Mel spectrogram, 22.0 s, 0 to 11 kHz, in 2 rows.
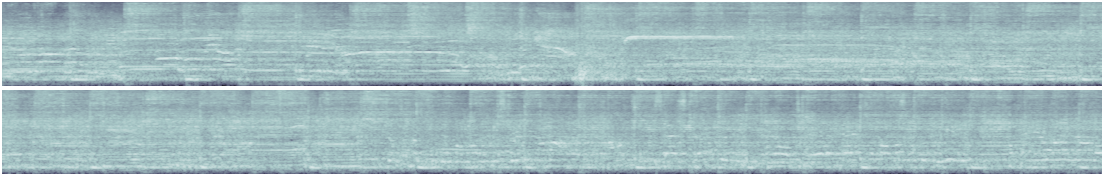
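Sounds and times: man singing: 0:00.0 - 0:05.8, 0:14.6 - 0:22.0
hard rock band playing live: 0:00.0 - 0:22.0
stadium crowd: 0:00.0 - 0:22.0.

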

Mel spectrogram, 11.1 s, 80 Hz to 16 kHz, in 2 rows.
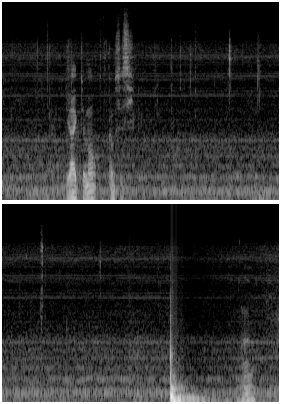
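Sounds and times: loud low thud: 0:08.9 - 0:10.1.

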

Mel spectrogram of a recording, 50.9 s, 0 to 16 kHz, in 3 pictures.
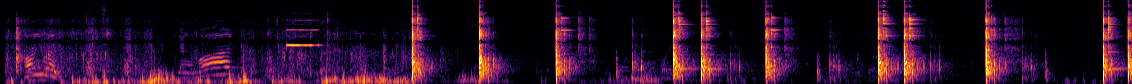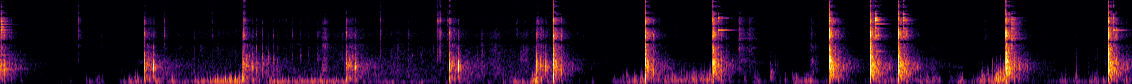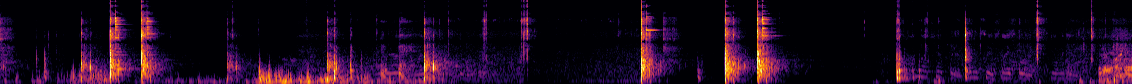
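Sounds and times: pistol shots: 0:06.2 - 0:06.6, 0:07.2 - 0:07.6, 0:08.3 - 0:08.8, 0:10.0 - 0:14.2, 0:14.8 - 0:15.6, 0:16.5 - 0:17.4, 0:23.6 - 0:24.1, 0:25.0 - 0:25.7, 0:26.6 - 0:28.2, 0:29.4 - 0:30.9, 0:32.0 - 0:32.6, 0:33.6 - 0:34.2, 0:35.2 - 0:36.5, 0:40.3 - 0:40.8, 0:43.6 - 0:44.2, 0:44.8 - 0:45.9.

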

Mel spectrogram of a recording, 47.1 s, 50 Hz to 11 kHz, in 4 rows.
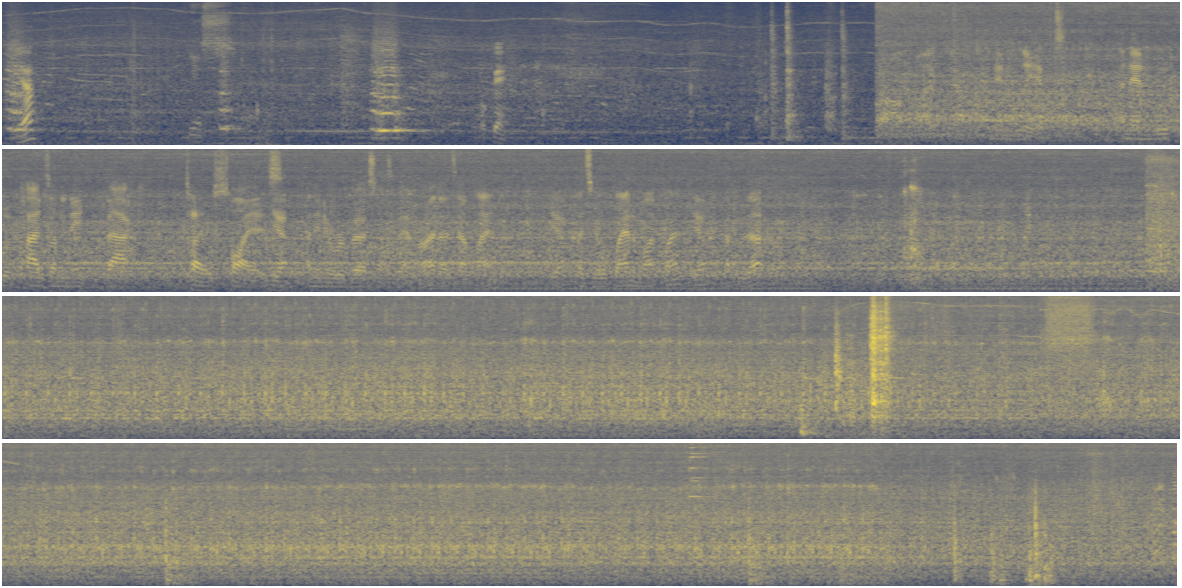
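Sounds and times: truck diesel engine running: 0:00.0 - 0:47.0
air brake hiss: 0:33.9 - 0:34.6.

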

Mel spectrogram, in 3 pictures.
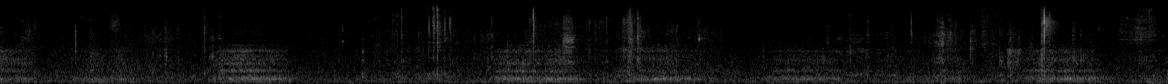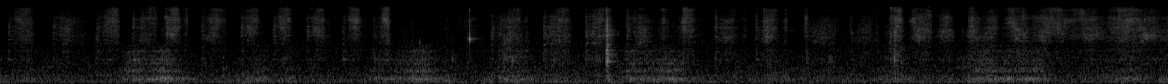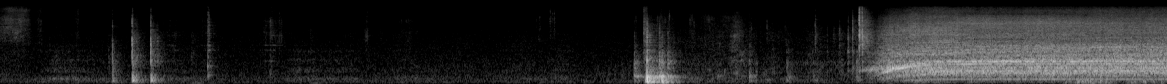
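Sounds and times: bristle brush scrubbing metal: 0:11.2 - 0:23.8.

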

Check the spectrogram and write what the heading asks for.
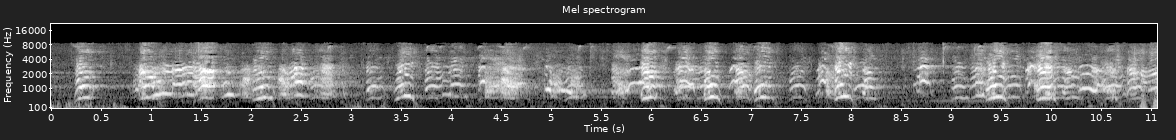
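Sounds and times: hounds baying: 0:00.2 - 0:11.0.

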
